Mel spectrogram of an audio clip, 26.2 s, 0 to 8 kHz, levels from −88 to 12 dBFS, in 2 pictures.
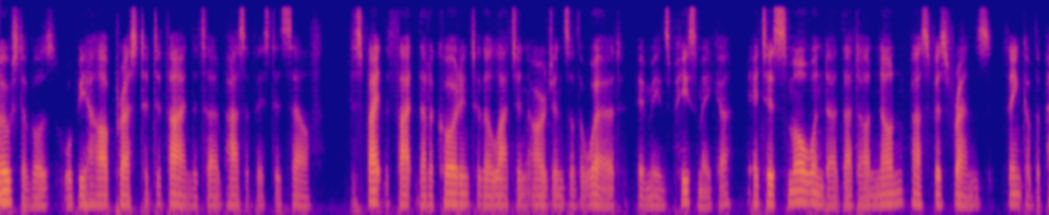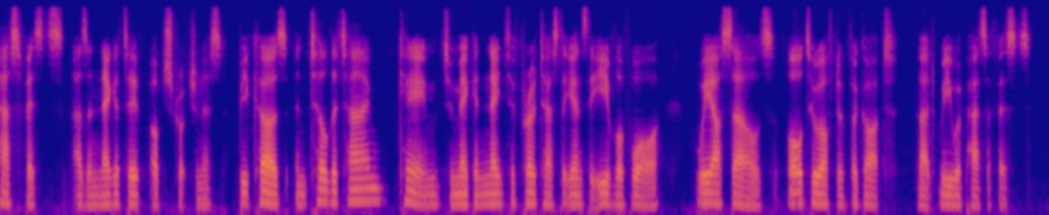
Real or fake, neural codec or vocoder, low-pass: fake; codec, 24 kHz, 0.5 kbps, DualCodec; 7.2 kHz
